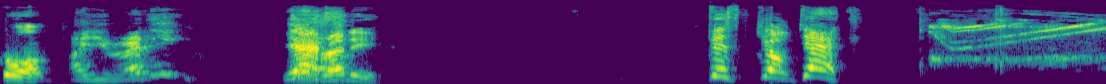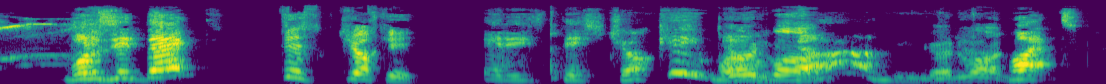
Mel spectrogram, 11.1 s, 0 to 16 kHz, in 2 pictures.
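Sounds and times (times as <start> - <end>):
electronic buzzer with rising tones: 4.6 - 6.1.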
